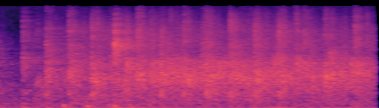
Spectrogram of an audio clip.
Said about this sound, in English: Can we just get a round of applause?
